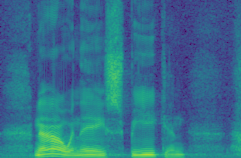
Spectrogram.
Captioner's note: none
